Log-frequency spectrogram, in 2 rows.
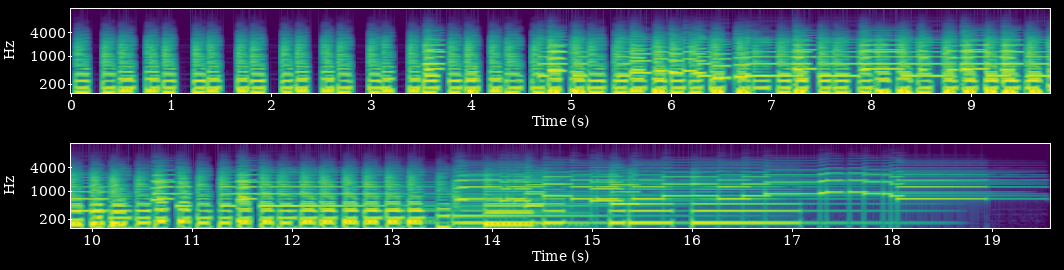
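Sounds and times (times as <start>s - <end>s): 
electric guitar preset sound on Casio MT-68 keyboard: 0.0s - 19.5s.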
